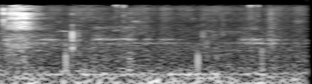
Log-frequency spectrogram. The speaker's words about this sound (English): I went from walking on a trail to now walking on pavement.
